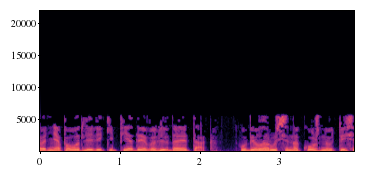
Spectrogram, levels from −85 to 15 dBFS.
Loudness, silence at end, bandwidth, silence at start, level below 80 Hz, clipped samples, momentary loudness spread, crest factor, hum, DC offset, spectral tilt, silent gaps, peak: -17 LUFS; 0 s; 6 kHz; 0 s; -48 dBFS; under 0.1%; 6 LU; 12 dB; none; under 0.1%; -6 dB/octave; none; -6 dBFS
